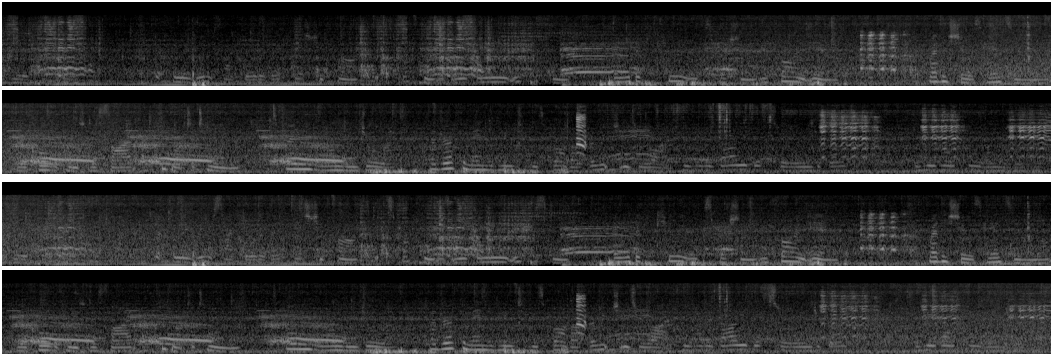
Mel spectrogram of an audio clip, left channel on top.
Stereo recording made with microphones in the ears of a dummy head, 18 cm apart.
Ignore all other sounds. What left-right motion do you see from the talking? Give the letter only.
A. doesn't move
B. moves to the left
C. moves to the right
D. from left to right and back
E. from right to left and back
E.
